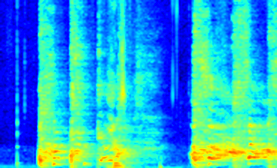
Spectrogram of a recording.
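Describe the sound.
Harsh coughing from a person with a tickly throat: a few loud, rough bursts in quick succession, a short pause, then another strong burst.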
